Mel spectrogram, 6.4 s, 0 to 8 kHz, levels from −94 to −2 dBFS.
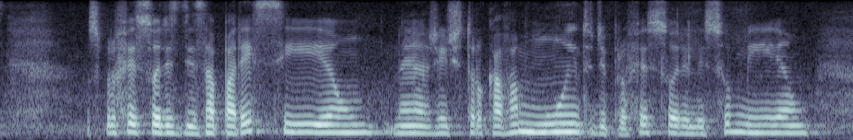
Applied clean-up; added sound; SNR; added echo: none; none; none; none.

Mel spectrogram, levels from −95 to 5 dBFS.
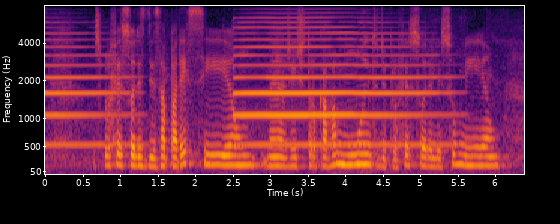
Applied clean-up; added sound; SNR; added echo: none; Wind instrument, woodwind instrument; 1 dB; none.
